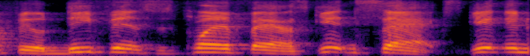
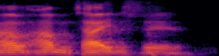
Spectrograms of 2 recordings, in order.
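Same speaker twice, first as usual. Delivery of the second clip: very low, soft, subdued voice; 12 semitones lower, 8 dB quieter than usual. Retelling answering a Falcons fan who asked about his team: said softly. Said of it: "I had to say it like that".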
